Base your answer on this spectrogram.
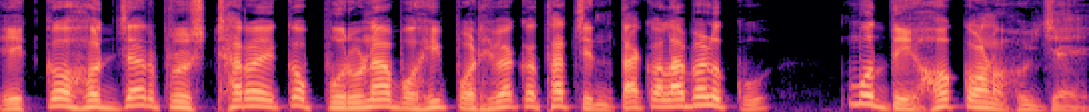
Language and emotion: Odia, disgusted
